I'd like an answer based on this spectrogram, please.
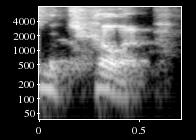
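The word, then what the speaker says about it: MacKillop: right I believe it's McKillip mckp um yeah she's a Scottish in rout and and it's um usually it's Mack is how it goes yeah that makes sense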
